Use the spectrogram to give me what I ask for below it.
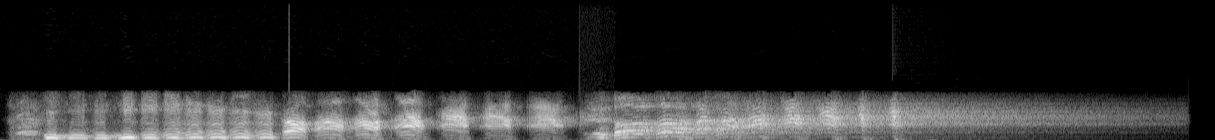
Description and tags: The Matt Laugh
crazy, evil, insane, laugh, laughing, laughter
